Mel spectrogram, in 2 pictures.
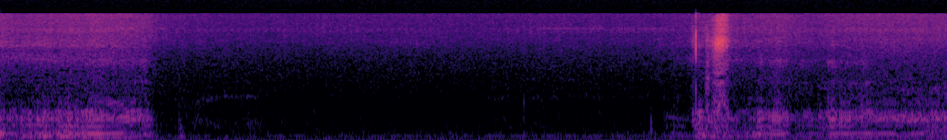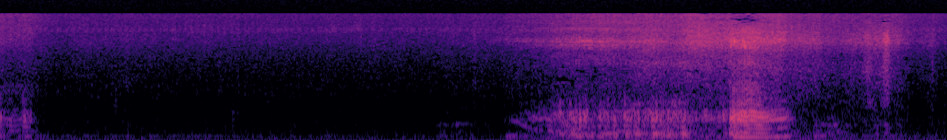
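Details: Pug (Tank) snoring after playing: soft, rattling snores in bursts separated by quiet gaps; snoring in a small flat-faced dog.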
